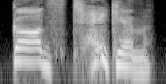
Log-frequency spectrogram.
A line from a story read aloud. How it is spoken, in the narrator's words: He roared angrily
